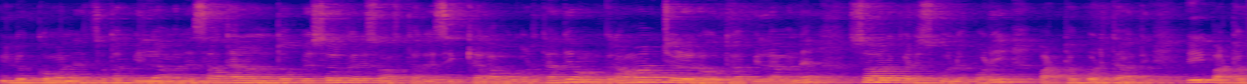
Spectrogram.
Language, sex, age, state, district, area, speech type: Odia, male, 18-30, Odisha, Khordha, rural, spontaneous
